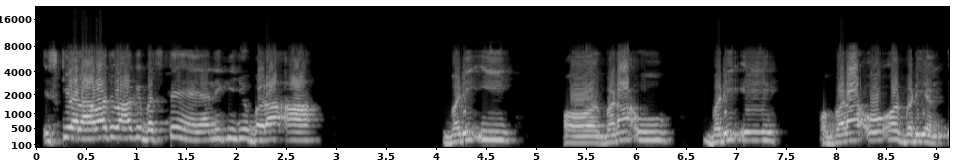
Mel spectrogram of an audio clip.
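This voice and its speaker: A slightly hoarse man teaching the Hindi alphabet, asking questions and answering them himself while drawing out each syllable. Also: high voice, darkish tone. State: slightly hoarse from a sore throat. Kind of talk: slow spoken Hindi alphabet lesson. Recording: dull lo-fi recording.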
